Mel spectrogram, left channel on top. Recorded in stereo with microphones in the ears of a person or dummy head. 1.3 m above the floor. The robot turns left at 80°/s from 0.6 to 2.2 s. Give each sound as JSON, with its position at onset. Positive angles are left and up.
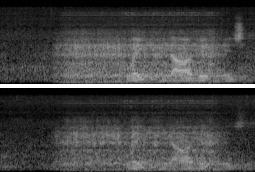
{"t": 1.3, "sound": "a man speaking", "azimuth_deg": 145, "distance_m": 1.8}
